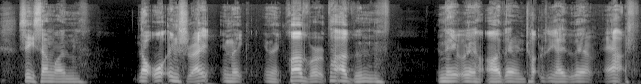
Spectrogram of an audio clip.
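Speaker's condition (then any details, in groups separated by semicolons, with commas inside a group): Cerebral palsy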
